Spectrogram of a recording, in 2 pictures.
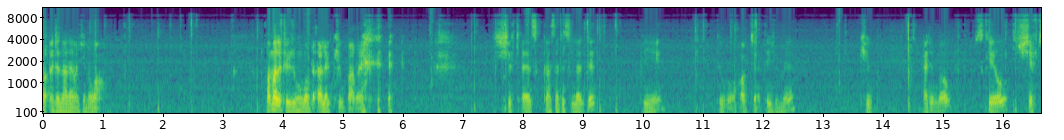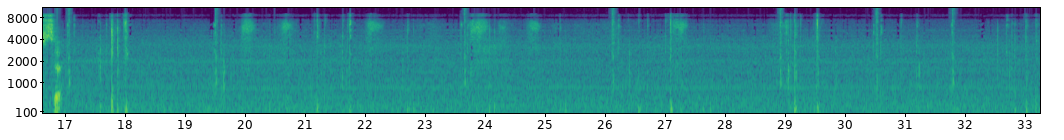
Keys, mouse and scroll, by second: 4.4 click, 5.3 Tab, 7.5 shift+s, 7.9 click, 9.2 shift+a, 10.8 Tab, 11.6 shift+a, 14.3 Tab, 15.2 s, 17.5 s, 20.3 KP_3, 22.6 g, 24.0 KP_1, 25.1 g, 27.5 g, 31.7 click, 31.7 right click, 32.9 ctrl+z.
